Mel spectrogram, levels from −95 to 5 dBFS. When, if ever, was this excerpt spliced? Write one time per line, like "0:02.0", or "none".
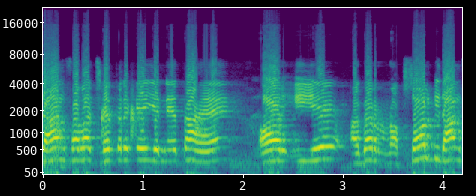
none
